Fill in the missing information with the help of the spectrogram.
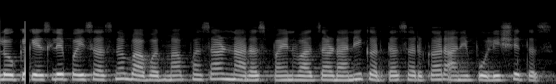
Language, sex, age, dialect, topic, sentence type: Marathi, male, 18-24, Northern Konkan, banking, statement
